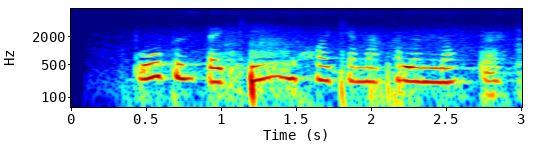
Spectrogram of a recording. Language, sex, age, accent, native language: Uzbek, female, under 19, Xorazm, Uzbek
